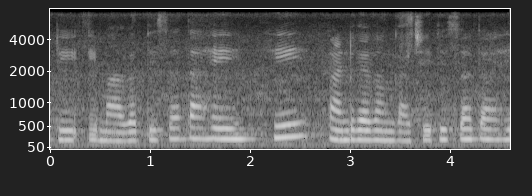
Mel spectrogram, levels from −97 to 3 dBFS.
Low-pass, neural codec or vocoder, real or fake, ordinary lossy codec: 7.2 kHz; none; real; none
